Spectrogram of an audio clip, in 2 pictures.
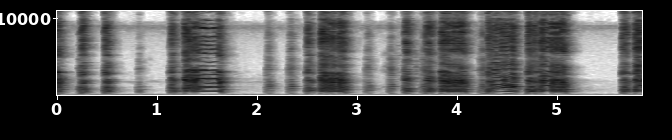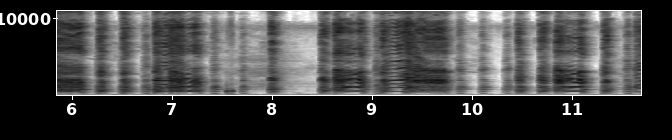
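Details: Several chickens clucking and squawking in bursts, short harsh notes mixed with longer wavering cackles, several birds calling over one another with brief quiet gaps.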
